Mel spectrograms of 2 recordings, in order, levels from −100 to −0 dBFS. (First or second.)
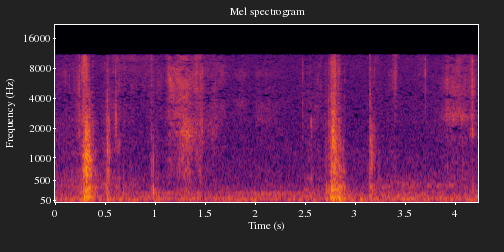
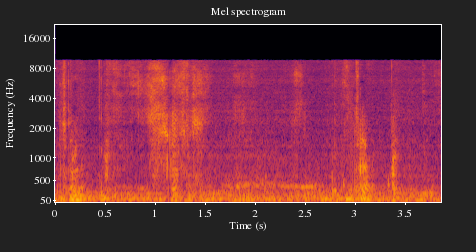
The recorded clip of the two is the first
